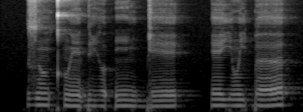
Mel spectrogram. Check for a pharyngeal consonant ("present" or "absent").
absent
